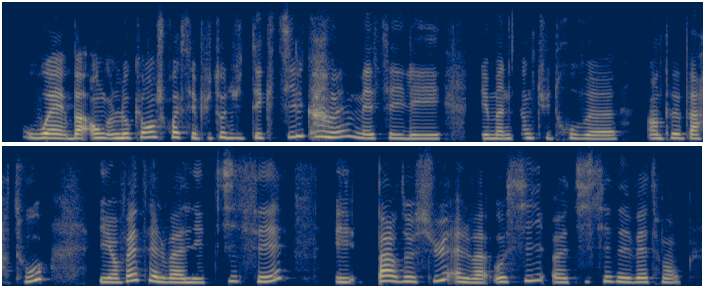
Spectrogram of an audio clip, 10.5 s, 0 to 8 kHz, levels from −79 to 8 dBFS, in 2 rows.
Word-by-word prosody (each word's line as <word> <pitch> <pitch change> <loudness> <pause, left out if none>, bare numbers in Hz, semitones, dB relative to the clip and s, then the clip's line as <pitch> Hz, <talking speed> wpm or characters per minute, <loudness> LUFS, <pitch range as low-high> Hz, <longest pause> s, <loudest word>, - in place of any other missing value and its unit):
Ouais, 245 -2 +6
bah, 230 +2 +5
en 245 - +5
g 225 - -1
l'occurrence, 275 +4 +4
je - - -12
crois 285 - +3
que 275 - -15
c'est 245 - -1
plutôt 235 +5 -3
du 240 -2 -3
textile, 295 +8 -3
quand 310 -1 +3
même, 295 +1 +1
mais 225 -2 +1
c'est 230 -1 -4
les 210 +1 -2 0.3
les 215 - -1
mannequins 215 +3 -3
que 240 - -9
tu 225 - -12
trouves, 220 -1 -7
heu, 200 0 -1 0.2
un 225 0 -1
peu 235 +1 +1
partout 230 - -1 0.4
et 235 -1 +2
en 225 - -1
fait, 320 +5 +2
elle 265 -4 +5
va 225 -1 +3
les 220 0 +1
tisser 275 - -2 0.4
et 235 0 -2
par-dessus, 295 +2 +3
elle 245 -2 +1
va 215 -1 0
aussi, 305 +7 -1
heu, 230 - 0
tisser 250 +4 -8
des 250 -2 +1
vêtements 235 -1 -2
240 Hz, 240 wpm, -22 LUFS, 225-275 Hz, 0.4 s, Ouais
